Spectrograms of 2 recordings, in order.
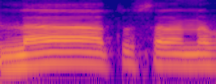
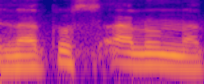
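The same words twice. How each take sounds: First: The first vowel is drawn out long. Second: The first vowel is short and quick. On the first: The speaker calls it wrong. "পড়লে কুফরি বাক্য হয়ে যাবে" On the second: The speaker calls it right. "তাড়াতাড়ি পড়তে হবে"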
